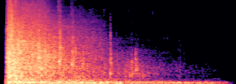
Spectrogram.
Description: EXPLOSION MEDIUM WOOD

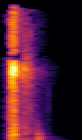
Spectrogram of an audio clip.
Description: Poker Chips Dropping On Poker Chips

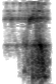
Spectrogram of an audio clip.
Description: Suck It Up Swoosh

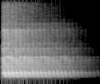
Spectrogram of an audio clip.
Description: Whoosh Tremolo Warble; Blastwave

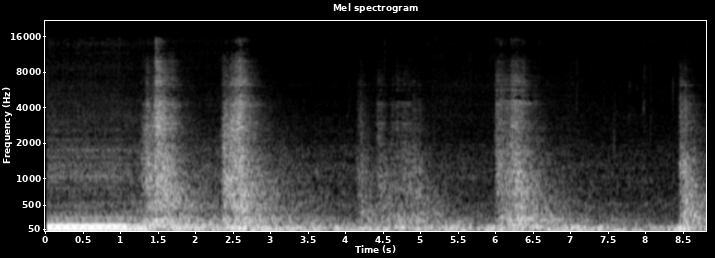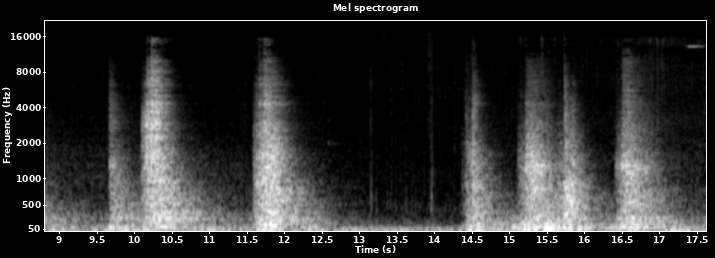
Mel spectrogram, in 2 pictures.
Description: Boat Ferry Car Unloading Car; Wisemans Ferry Nsw; Boats (Sound Effects:Vehicles)

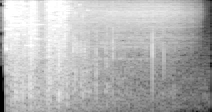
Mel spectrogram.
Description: Created Magic Spell Ice Bolt Impact; Series of created spell sounds

